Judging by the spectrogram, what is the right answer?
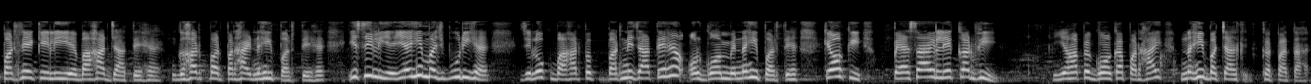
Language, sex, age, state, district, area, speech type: Hindi, female, 30-45, Bihar, Muzaffarpur, rural, spontaneous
